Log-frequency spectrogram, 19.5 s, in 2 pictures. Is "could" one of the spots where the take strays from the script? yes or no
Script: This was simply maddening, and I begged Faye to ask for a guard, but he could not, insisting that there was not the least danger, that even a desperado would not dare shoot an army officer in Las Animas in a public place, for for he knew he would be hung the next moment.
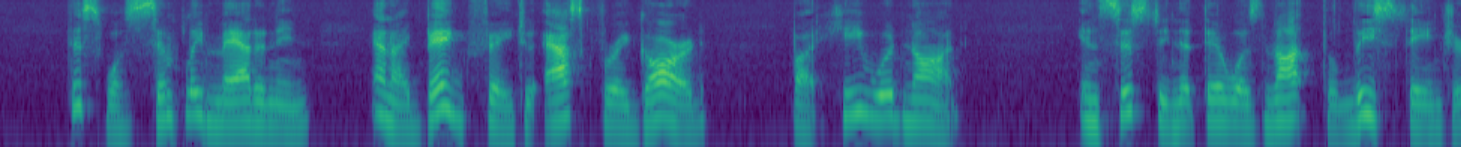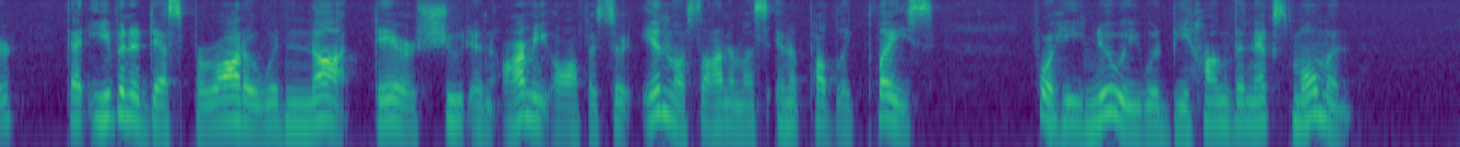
yes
